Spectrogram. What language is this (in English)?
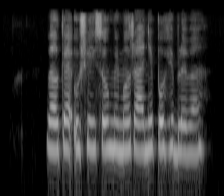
Czech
